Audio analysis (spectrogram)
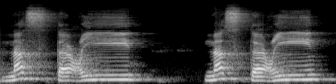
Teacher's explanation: نستعین میں دھیان رکھنا ہے کہ سین کے بعد جو حرف ہے وہ تا ہے، اور تا جو ہے وہ بالکل باریک ادا ہوتا ہے، تو یہ موٹا نہیں ہونے پایا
